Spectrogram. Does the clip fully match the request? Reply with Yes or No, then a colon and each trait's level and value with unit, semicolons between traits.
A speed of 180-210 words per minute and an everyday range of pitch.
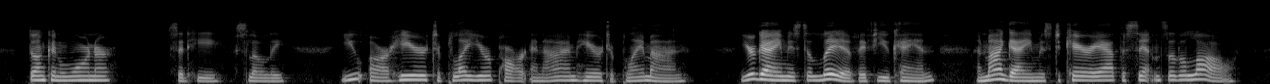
Yes: average, 185 wpm; average, 3.7 semitones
